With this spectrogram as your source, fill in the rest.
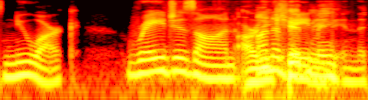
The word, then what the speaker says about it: Newark: The Great Newark Pronunciation War, NERC versus Newark, rages on unabated in the chat.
